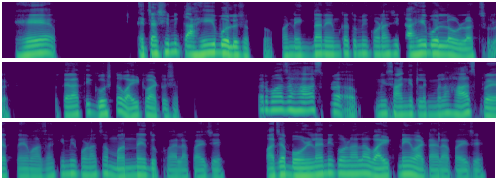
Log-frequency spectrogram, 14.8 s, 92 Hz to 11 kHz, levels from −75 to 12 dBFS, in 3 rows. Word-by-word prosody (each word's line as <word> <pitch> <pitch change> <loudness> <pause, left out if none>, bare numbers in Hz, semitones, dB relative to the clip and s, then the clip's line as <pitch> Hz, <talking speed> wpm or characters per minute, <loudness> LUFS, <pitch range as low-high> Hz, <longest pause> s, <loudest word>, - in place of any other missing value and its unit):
हे 130 +6 +5
ह्याच्याशी 140 +1 -3
मी 160 0 -1
काहीही 130 +3 +5
बोलू 125 -3 +8
शकतो. 115 -2 -7
पण 115 +1 -2
एकदा 120 +3 0
नेमकं 135 +1 0
तुम्ही 140 0 -3
कोणाशी 135 +1 -1
काहीही 130 +3 +4
बोललं, 135 -3 +5
उलट-सुलट, 105 -2 -2
तर - - -28
त्याला 125 +1 +2
ती 155 - -4
गोष्ट 135 +5 -1
वाईट 120 -4 +1
वाटू 110 -3 -1
शकते. 95 -3 -14 0.6
तर 190 0 -4
माझा 190 0 +1
हाच 185 +1 0
प्र 155 - -1
अ, 145 - -4 0.2
मी 140 - -2
सांगितलं, 130 -1 -2
की 125 - -9
मला 130 +3 -3
हाच 145 +2 +1
प्रयत्न 110 -3 -2
आहे 105 - -3
माझा 100 +1 -5
की 130 - -7
मी 140 +1 -2
कोणाचा 125 +2 -3
मन 105 -3 -1
नाही 120 -1 +1
दुखवायला 95 -3 -6
पाहिजे. 95 +1 -5 0.5
माझ्या 110 +4 +2
बोलण्याने 125 +6 +3
कोणाला 140 0 +1
वाईट 110 -2 +2
नाही 135 +1 +2
वाटायला 95 -6 0
पाहिजे. 90 0 -6
125 Hz, 195 wpm, -22 LUFS, 110-140 Hz, 0.6 s, बोलू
